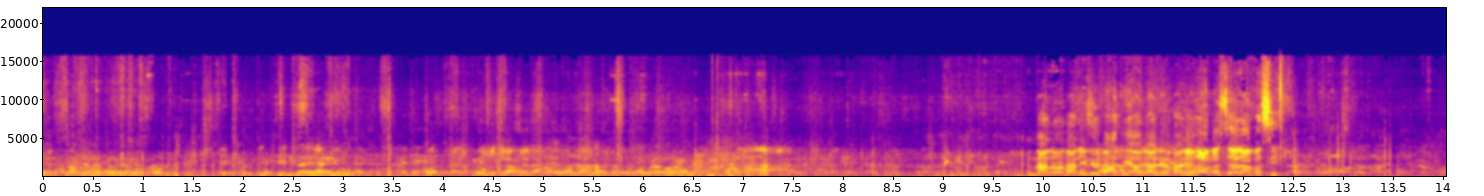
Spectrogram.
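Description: A crowd of men talk and shout over one another close by, outdoors.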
